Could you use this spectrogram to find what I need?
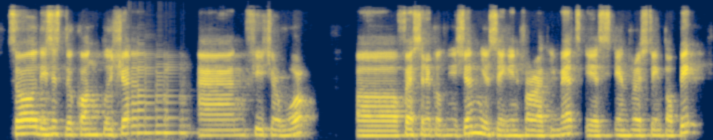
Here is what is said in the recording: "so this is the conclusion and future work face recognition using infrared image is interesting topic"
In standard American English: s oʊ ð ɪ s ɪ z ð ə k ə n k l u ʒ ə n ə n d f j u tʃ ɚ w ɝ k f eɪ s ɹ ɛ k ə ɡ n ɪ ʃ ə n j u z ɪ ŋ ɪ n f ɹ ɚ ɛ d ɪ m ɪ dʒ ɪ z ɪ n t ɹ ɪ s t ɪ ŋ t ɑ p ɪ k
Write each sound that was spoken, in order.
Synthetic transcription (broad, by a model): s oʊ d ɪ s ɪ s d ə k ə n k l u ʃ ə n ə n f j u tʃ ɚ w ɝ k f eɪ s ɹ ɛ k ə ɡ n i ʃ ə n j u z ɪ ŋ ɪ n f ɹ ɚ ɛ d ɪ m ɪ tʃ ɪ s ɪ n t ɹ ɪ s t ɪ ŋ t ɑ p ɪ k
